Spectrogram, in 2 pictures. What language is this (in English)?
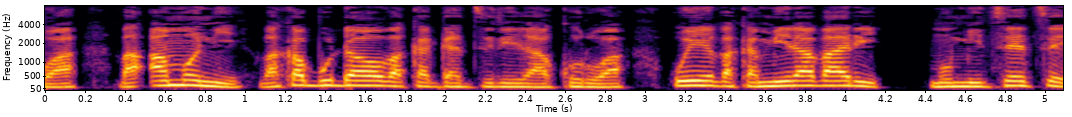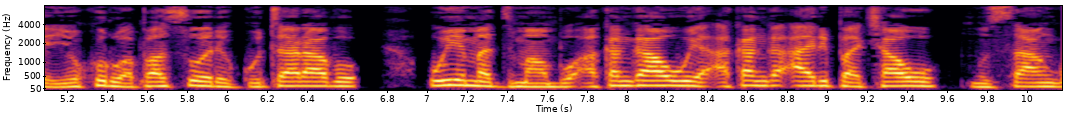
Shona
